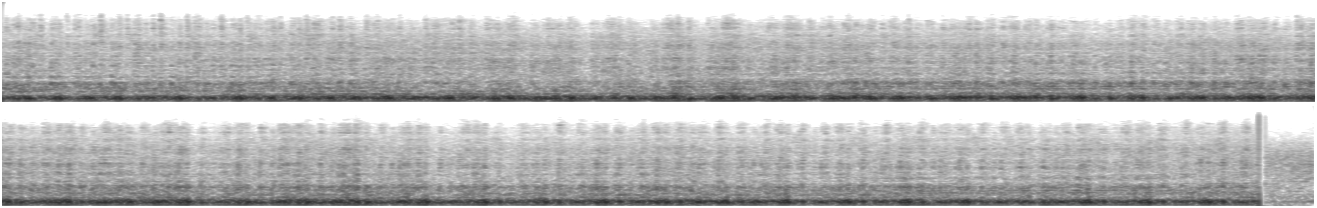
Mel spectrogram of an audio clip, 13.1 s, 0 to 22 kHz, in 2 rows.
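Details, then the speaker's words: Newly installed 5.2L Coyote V8, first running after install: even, deep burble at steady idle with no clicking or rattle, running smoothly until switched off; earlier tensioner clicking stopped once oil pressure built; normal idle. "we got the car running it's all good it's ready for tomorrow"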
